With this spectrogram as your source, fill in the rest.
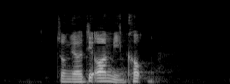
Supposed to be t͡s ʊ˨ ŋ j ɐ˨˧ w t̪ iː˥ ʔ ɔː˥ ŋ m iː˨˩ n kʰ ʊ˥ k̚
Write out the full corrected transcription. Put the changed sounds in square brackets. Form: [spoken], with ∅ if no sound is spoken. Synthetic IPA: t͡s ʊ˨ ŋ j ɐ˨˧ w t̪ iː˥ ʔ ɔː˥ [n] m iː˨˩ n kʰ ʊ˥ k̚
